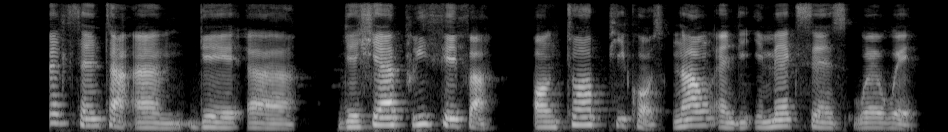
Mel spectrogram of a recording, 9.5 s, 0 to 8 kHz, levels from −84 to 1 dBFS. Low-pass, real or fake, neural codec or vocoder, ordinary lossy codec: 7.2 kHz; fake; codec, 44.1 kHz, 7.8 kbps, Pupu-Codec; none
